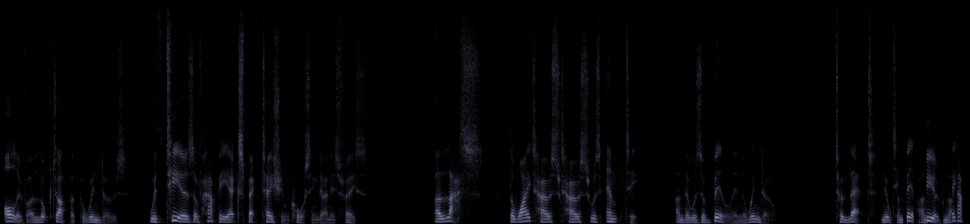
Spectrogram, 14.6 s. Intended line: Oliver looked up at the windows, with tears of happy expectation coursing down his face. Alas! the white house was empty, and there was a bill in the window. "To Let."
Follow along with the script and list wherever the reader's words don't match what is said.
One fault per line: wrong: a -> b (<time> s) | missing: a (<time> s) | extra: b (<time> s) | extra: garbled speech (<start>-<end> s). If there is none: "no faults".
extra: house (8.4 s)
extra: garbled speech (13.2-14.5 s)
